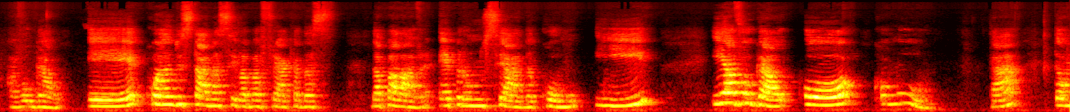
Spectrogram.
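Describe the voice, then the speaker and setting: A female teacher with a Brazilian Portuguese accent gives a recorded lesson, walking through each point slowly and checking in with her students. Her voice sits a bit high. The room around her is echoey. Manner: patient, explains step by step with checks like "tá?".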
